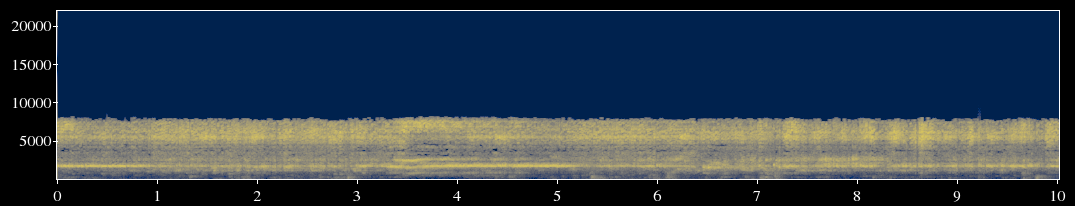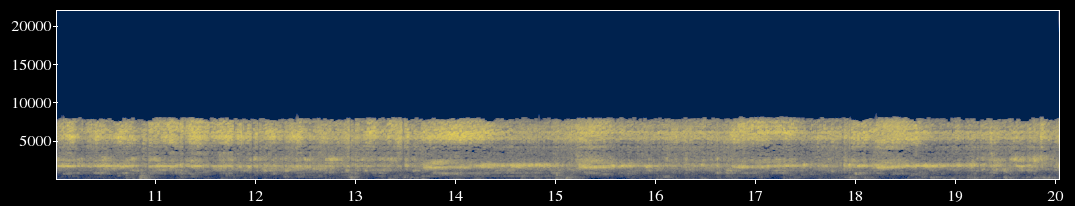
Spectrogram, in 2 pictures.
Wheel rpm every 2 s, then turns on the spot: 230, 230, 240, 230, 240, 230, 230, 230, 230, 230.
none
